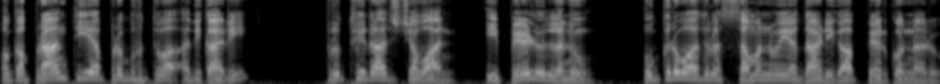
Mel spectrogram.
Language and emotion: Telugu, neutral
